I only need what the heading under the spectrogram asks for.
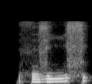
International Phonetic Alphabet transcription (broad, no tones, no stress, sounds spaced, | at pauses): θ ɪ z i s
